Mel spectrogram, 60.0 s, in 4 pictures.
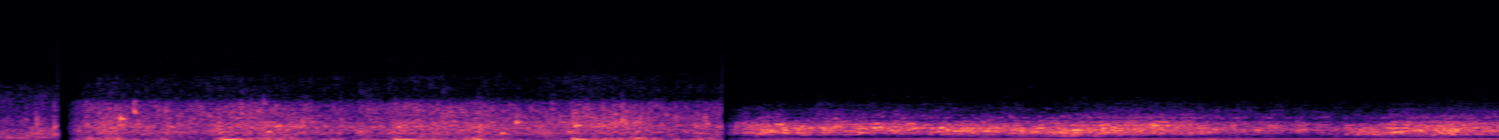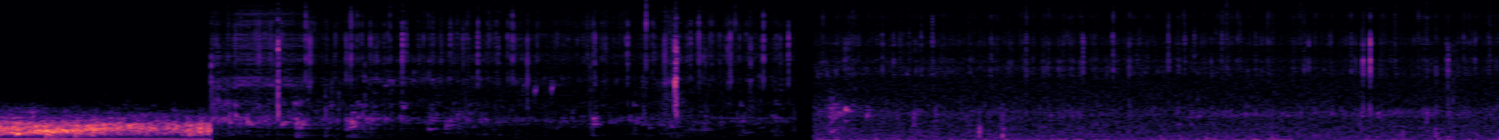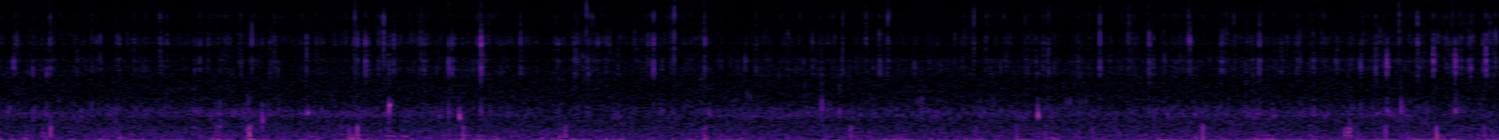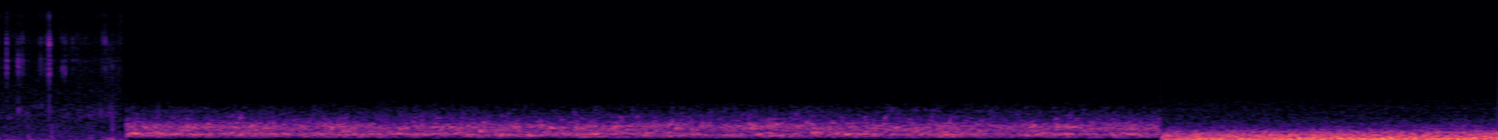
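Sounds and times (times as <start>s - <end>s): underwater hiss: 17.1s - 18.8s
small clicks and crackles: 17.1s - 46.2s.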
